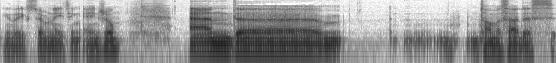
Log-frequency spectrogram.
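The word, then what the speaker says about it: Adès: And I've seen you premiere a number of them, and tonight we'll see here the Gilmore premiere of a new collaboration with Thomas Addis. Is that how you say his name? – Yes,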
